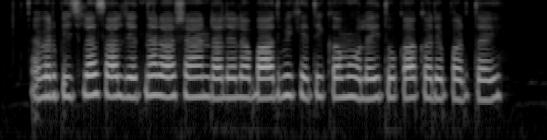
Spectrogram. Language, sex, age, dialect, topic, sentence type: Magahi, female, 56-60, Central/Standard, agriculture, question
